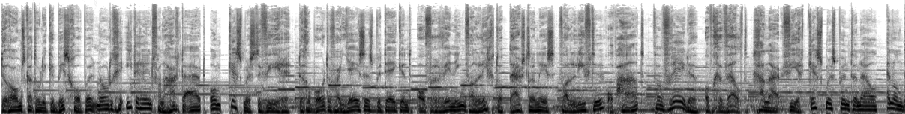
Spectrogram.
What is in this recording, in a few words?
Commercial; IDD Vier Kerstmis 2021 NPO Radio STER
